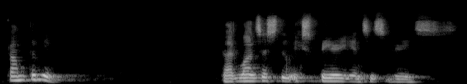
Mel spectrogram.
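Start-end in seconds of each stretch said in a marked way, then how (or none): 0.1-0.6 higher, brighter repeat of the invitation; raised pleading call of God; lifted call. Acted. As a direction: reach out with it. God's call voiced by preacher.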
